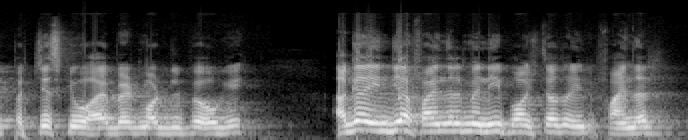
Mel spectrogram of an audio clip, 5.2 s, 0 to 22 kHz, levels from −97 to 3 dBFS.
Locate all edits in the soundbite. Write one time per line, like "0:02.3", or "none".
none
